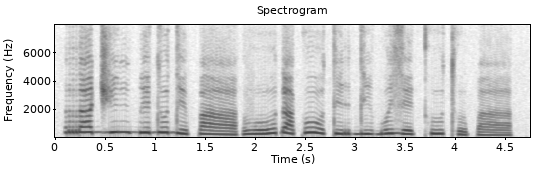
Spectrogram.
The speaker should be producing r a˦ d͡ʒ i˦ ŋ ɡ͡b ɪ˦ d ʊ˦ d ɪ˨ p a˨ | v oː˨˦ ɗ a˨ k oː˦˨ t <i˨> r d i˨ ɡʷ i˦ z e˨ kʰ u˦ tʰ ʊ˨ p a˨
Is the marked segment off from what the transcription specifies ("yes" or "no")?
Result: no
